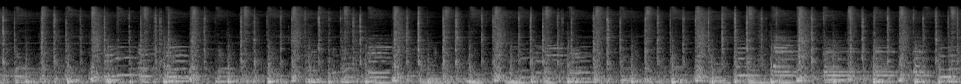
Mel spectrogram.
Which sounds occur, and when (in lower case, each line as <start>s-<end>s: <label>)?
0.0s-9.6s: music
3.0s-3.6s: female speech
